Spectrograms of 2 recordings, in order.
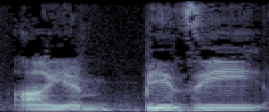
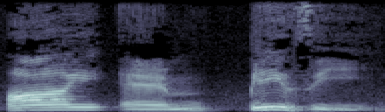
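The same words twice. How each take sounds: First: Said in the usual way. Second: Slow, word by word; slow model. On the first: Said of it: "천천히". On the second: Shown as a demonstration. Teacher modelling "I am busy" for repetition, slowly. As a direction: space out each word for a learner. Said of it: "천천히. 자, 해볼게요".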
